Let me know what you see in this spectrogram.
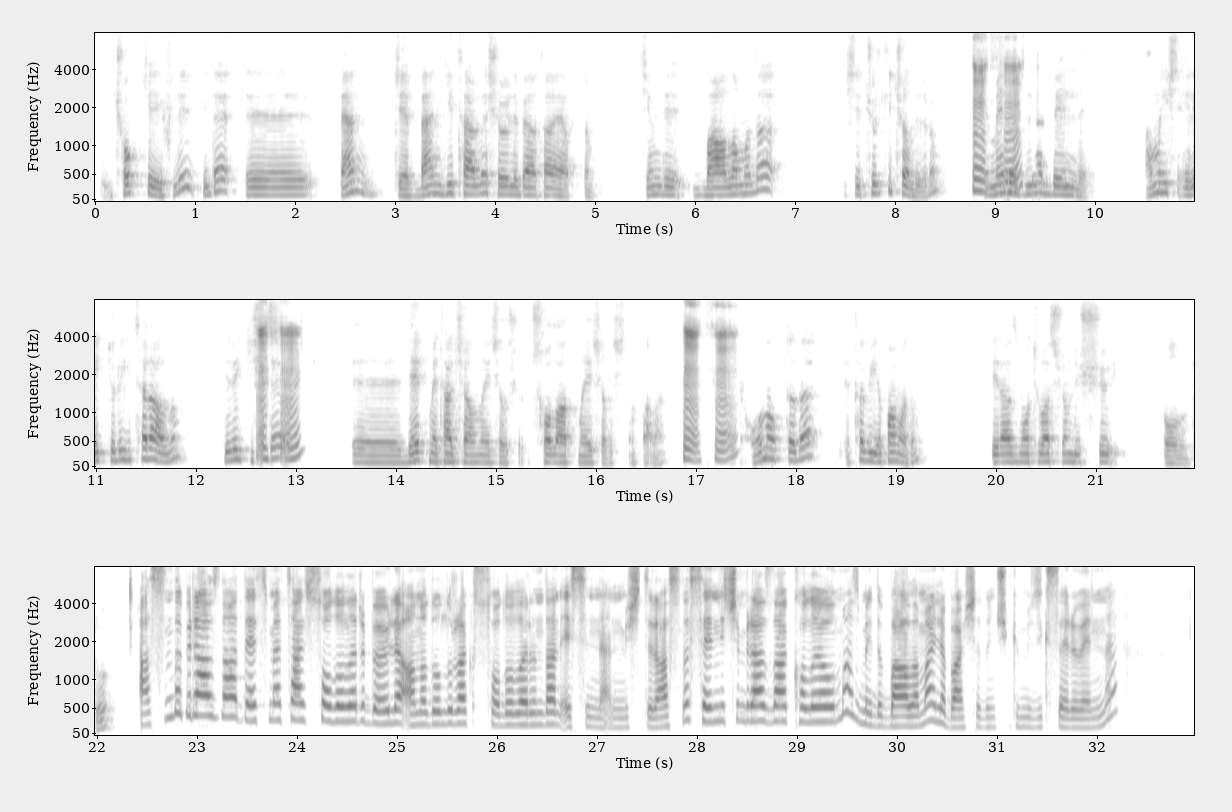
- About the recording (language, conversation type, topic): Turkish, podcast, Müziğe ilgi duymaya nasıl başladın?
- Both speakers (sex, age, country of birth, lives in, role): female, 25-29, Turkey, Germany, host; male, 25-29, Turkey, Poland, guest
- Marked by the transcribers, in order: other background noise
